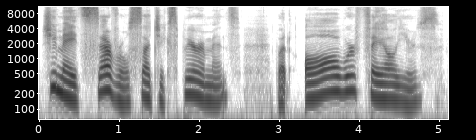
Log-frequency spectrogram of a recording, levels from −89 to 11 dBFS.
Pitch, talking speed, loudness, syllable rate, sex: 175 Hz, 105 wpm, -19 LUFS, 3.9 syllables/s, female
